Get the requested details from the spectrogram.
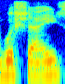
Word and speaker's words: Wusche: So if you look up Vicki Wusche, so Vicki is spelled V-I-C-K-I, and then the Wusche is usually the easy bit, W-U-S-C-H-E.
